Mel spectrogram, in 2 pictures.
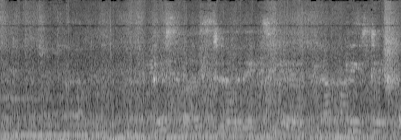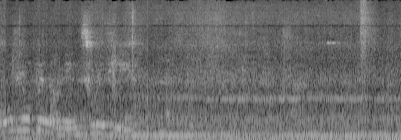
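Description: Scania OmniCity bus's diesel engine heard from inside the saloon, running with a steady hum. About a second in the note turns lower and rougher for some four seconds before the steady hum returns.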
